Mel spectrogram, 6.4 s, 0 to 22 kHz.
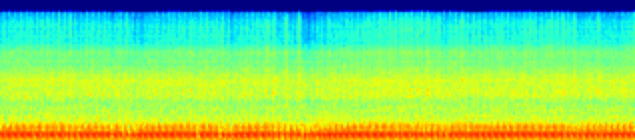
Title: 81 KZ440 Warm Up - Knocking Noise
